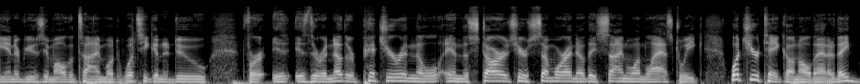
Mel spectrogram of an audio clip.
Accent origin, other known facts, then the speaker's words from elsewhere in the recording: Cincinnati, Ohio, United States; I grew up in Cincinnati as a young kid. I've lived here for 30 years.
